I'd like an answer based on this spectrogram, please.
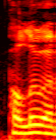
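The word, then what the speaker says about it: Pololū: so this is the pole ooh a valley it's spelled like polo like the like the Cologne and then Lua lü at the end so this valley is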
